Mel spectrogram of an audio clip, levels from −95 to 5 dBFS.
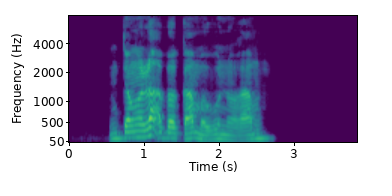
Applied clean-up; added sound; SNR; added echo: neural mask model Resemble Enhance denoiser.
